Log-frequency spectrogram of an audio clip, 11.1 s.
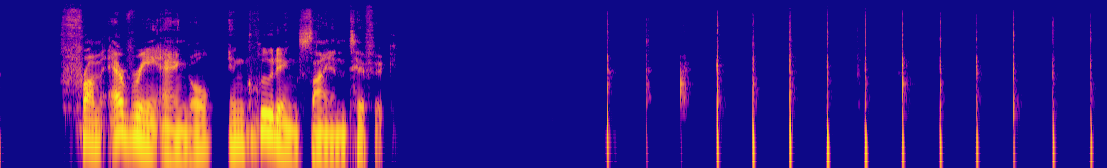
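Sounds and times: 
speech: 0.8 - 4.0
hands clapping: 7.1 - 11.0.

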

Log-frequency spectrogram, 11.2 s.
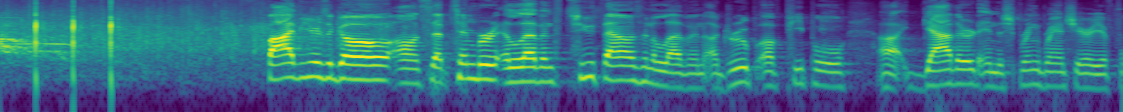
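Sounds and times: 
audience applause: 0.0 - 4.2
sharp loud claps: 0.0 - 4.4
speech: 2.7 - 11.2.

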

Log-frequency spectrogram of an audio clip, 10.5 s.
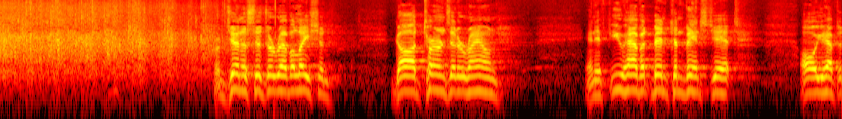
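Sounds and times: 
audience clapping: 0.0 - 3.7
speech: 2.7 - 4.3, 4.9 - 6.4, 7.3 - 9.4, 10.0 - 10.5.

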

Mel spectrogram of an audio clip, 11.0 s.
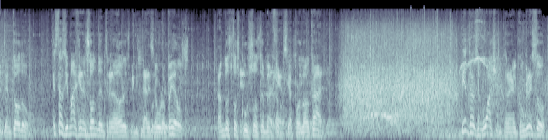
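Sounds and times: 
speech: 0.1 - 6.9, 9.2 - 10.9
standing ovation applause: 6.8 - 10.9.

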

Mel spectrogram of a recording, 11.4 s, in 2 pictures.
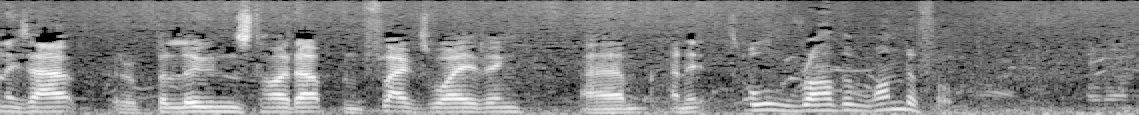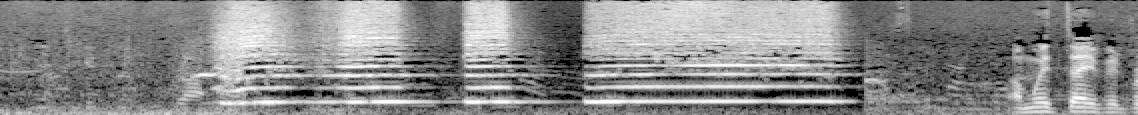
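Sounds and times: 
speech: 0.0 - 4.9, 10.8 - 11.3
steam hissing: 0.0 - 11.3
steam locomotive whistle: 6.6 - 10.1.

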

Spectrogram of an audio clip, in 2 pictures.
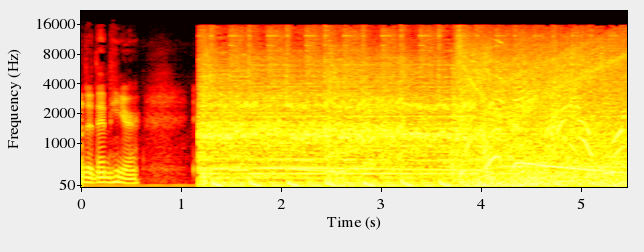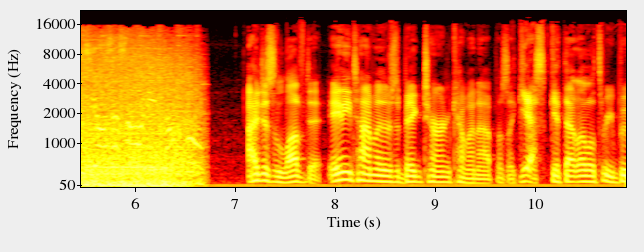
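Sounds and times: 
speech: 0.0 - 2.4, 7.1 - 10.8
video game kart engine drone: 1.2 - 6.8
video game kart racing speed boost whoosh: 1.5 - 6.8.

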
